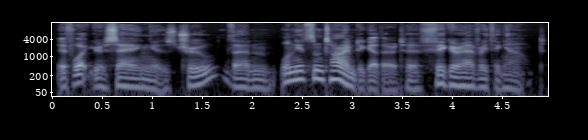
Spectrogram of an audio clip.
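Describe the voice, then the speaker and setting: A man's voice: extremely low pitch, sing-song, moderate pace, a little mellow, exaggerated voice. A man voicing a skeptical, blunt male scholar in an ASMR audio drama, with a dry, questioning manner. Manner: dry, questioning, matter-of-fact.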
